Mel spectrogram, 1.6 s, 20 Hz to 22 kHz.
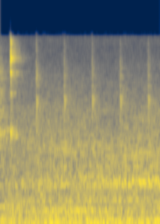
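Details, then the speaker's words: Honda Ruckus with a GY6 engine swap on a wiring adapter harness, key switched on after installation: one click, then about six light, even ticks roughly every quarter second; normal fuel pump priming. "Okay, let's turn it on. You'll hear the fuel pump click."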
